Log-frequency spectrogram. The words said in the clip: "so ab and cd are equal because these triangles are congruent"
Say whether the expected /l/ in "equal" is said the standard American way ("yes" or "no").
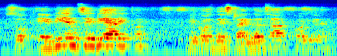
no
